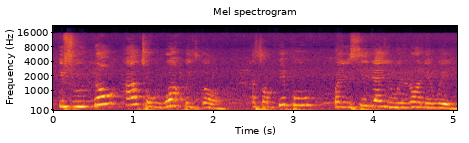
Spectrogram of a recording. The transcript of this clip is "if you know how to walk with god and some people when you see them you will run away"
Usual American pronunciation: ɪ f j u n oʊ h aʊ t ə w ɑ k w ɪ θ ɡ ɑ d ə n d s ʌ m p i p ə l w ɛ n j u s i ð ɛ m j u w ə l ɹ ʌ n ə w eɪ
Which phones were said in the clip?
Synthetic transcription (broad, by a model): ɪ f j u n oʊ h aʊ t ə w ɑ k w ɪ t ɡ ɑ ə s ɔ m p i p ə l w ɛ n j u s i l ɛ j u w ə l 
